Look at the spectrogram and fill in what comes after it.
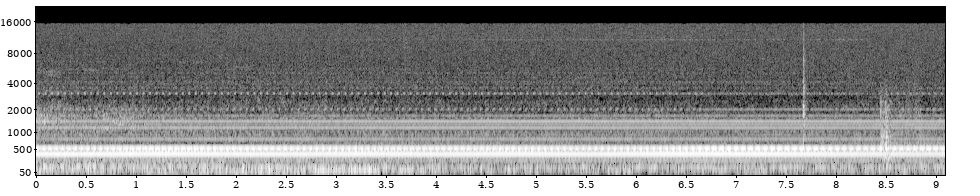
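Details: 2010 Iveco Daily IV 45C18, camera near the source in the engine bay after ignition off: starts with a click (owner suspects a relay), then steady hum with two strong tones slowly fading; recent, workshop says normal.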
